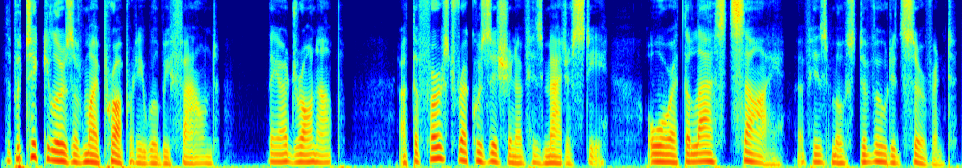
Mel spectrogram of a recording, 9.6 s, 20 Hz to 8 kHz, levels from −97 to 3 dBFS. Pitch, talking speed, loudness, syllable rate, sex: 125 Hz, 170 wpm, -20 LUFS, 5.4 syllables/s, female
